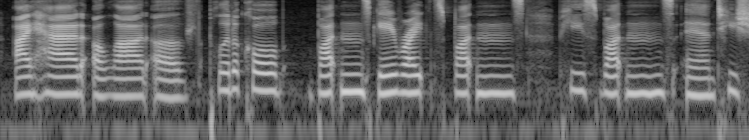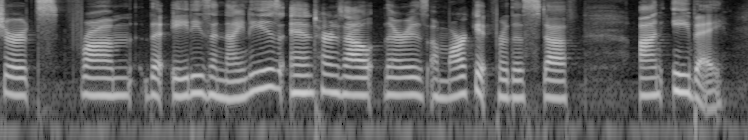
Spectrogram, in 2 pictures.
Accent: Portland, United States; here in my hometown of portland

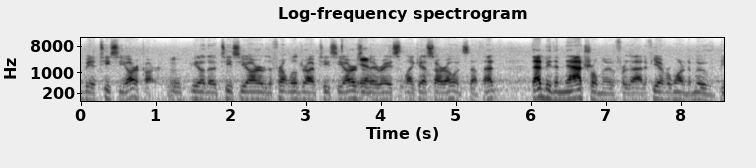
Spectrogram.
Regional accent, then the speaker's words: Phoenix, Arizona, United States; we're from Phoenix

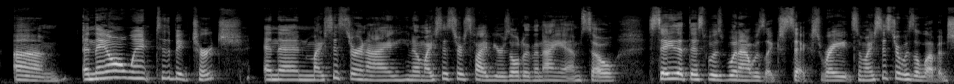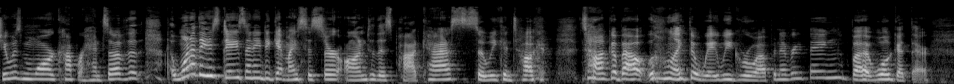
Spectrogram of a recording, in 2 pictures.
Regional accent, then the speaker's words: Jacksonville, Florida, United States; I am from Jacksonville, Florida

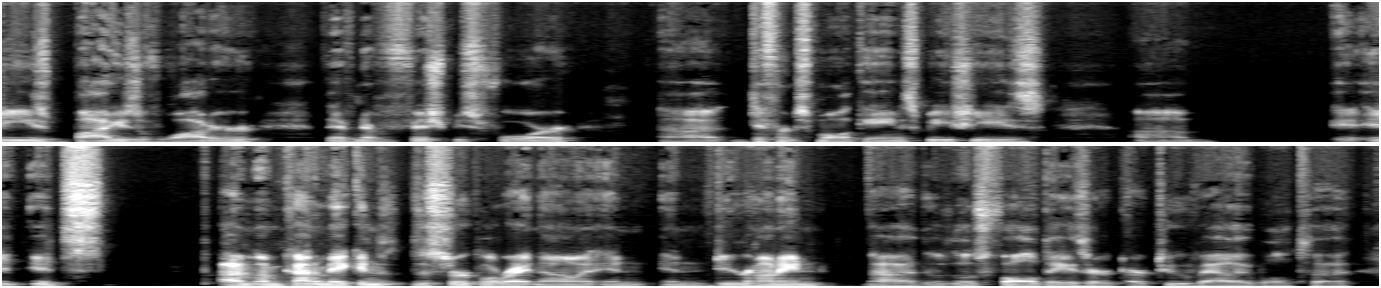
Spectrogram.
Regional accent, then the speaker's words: Tomahawk, Wisconsin, United States; I grew up in the North Woods of Wisconsin, outside of the city of Tomahawk.

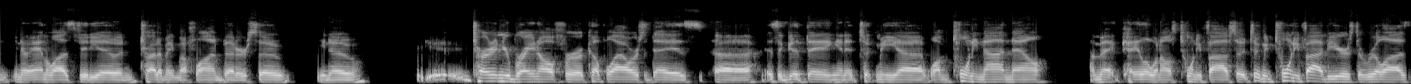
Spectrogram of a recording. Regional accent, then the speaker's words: United States; I'm an American

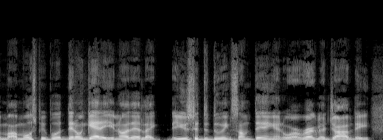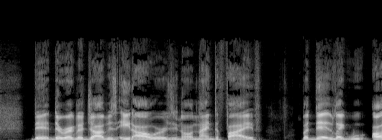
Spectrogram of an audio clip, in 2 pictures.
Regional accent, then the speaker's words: Hawaii, United States; I just I'm Polynesian. I know you guys know Polynesians. I'm Samoan Hawaiian.

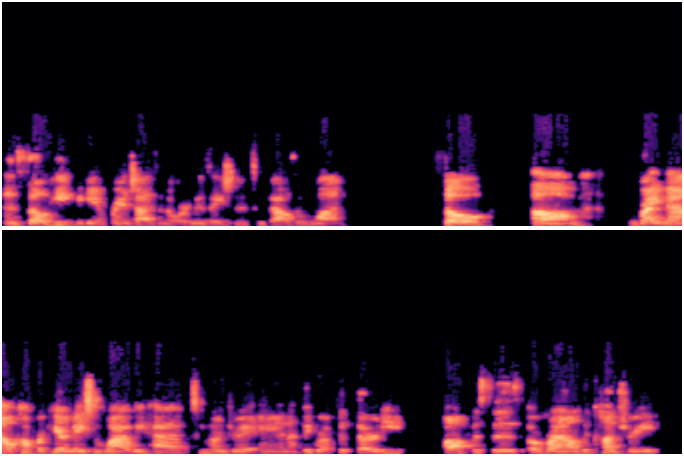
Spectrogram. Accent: Detroit, Michigan, United States; moved away as an adult; also born or lived in Pennsylvania; now in outside Philadelphia, United States; I was born and raised in Detroit, Michigan. I went to Detroit Public Schools, Cass Technical High School, I graduated from. Then I attended the University of Michigan.

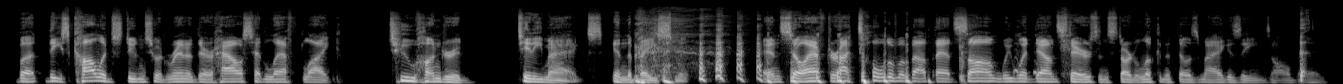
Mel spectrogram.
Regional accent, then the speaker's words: Louisville, Kentucky, United States; also born or lived in Moline, Illinois; we moved to Louisville when I was seven. I was born in Moline, Illinois

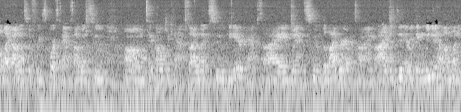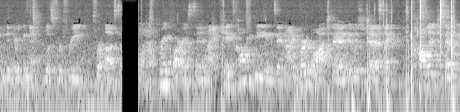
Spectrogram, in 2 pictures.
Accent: Miami, Florida, United States; I grew up in Miami, Florida

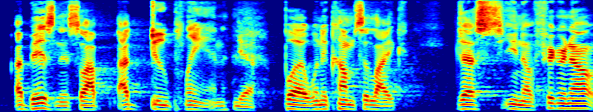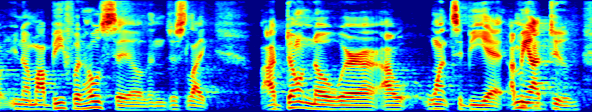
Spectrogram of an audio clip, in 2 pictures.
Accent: Chicago, Illinois, United States; I'm from the west side of Chicago

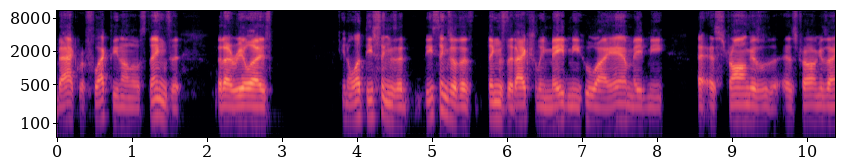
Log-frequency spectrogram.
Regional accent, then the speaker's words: Midwest, United States; We grew up in the Midwest, grew up poor, working class parents

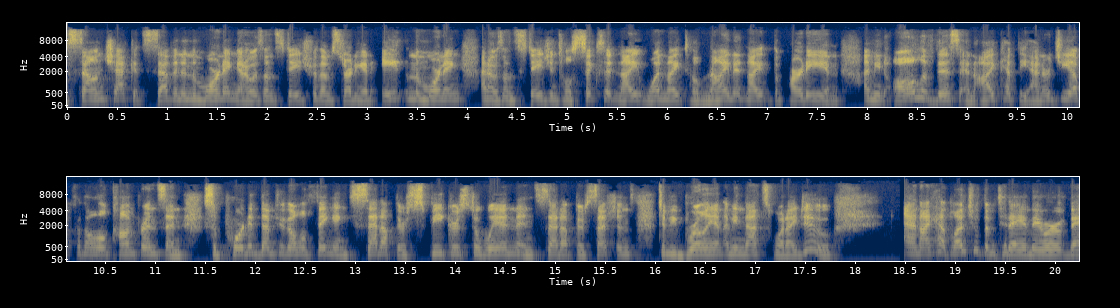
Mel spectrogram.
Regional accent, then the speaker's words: Boston, Massachusetts, United States; I grew up in Boston

